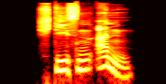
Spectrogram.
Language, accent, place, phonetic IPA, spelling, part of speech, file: German, Germany, Berlin, [ˌʃtiːsn̩ ˈan], stießen an, verb, De-stießen an.ogg
- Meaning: inflection of anstoßen: 1. first/third-person plural preterite 2. first/third-person plural subjunctive II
